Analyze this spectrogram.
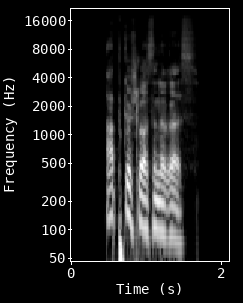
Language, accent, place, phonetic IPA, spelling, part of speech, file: German, Germany, Berlin, [ˈapɡəˌʃlɔsənəʁəs], abgeschlosseneres, adjective, De-abgeschlosseneres.ogg
- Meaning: strong/mixed nominative/accusative neuter singular comparative degree of abgeschlossen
